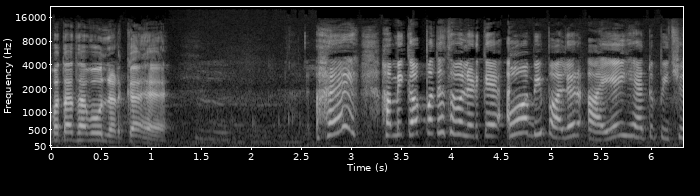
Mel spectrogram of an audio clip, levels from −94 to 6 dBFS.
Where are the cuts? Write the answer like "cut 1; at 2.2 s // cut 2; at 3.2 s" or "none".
cut 1; at 4.6 s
